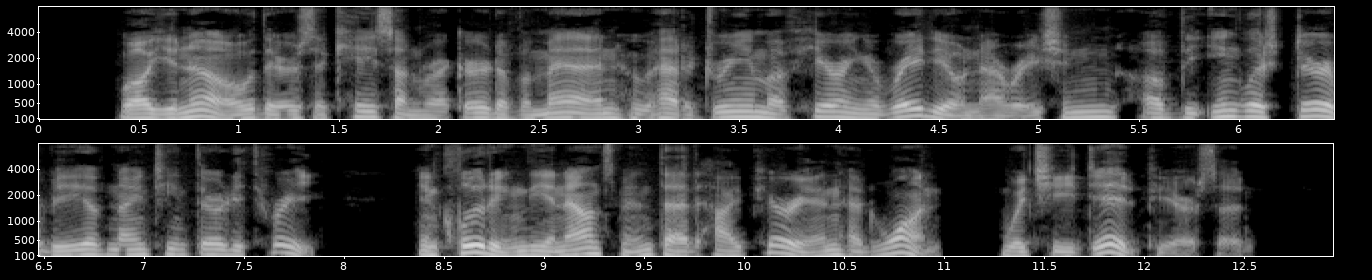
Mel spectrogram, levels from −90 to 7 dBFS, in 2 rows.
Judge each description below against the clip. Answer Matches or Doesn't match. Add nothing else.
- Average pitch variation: Matches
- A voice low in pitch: Matches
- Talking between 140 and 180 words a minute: Matches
